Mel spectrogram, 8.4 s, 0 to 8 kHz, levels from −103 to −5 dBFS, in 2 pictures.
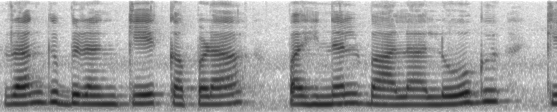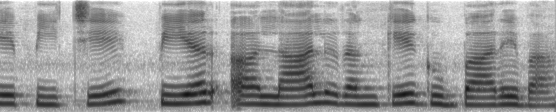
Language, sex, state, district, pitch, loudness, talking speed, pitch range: Bhojpuri, female, Bihar, Gopalganj, 225 Hz, -24 LUFS, 115 wpm, 215-245 Hz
